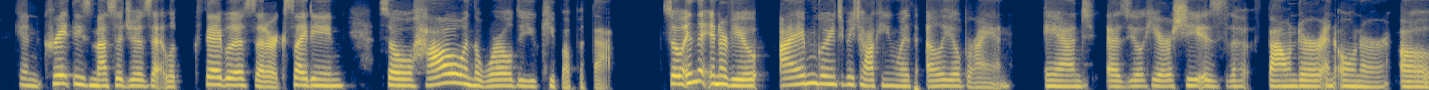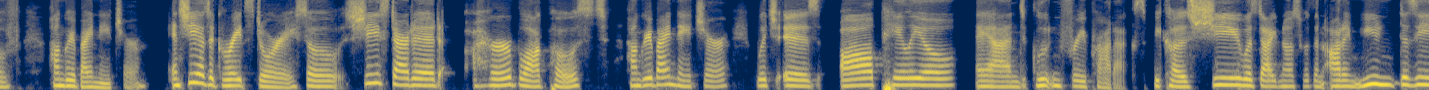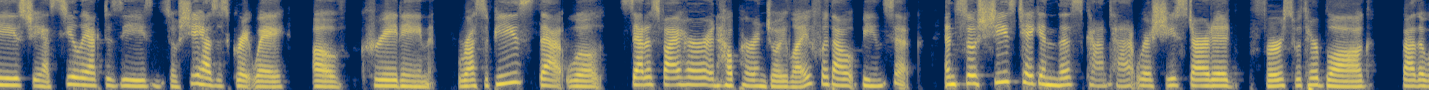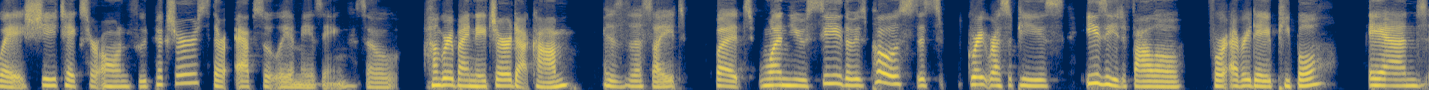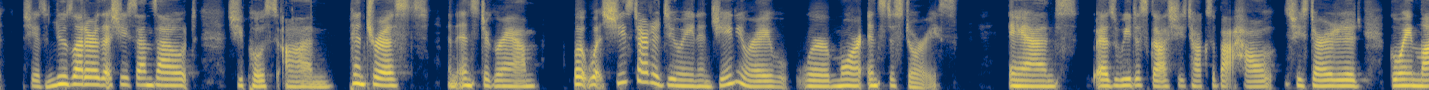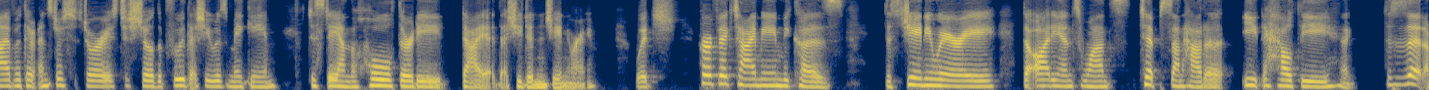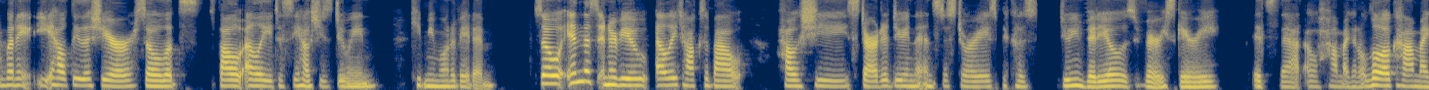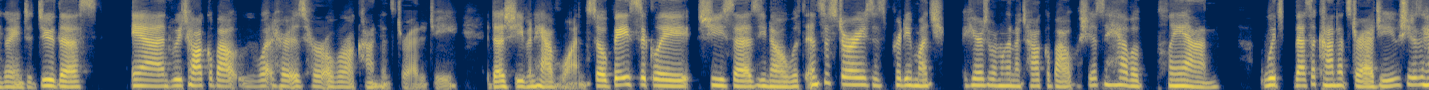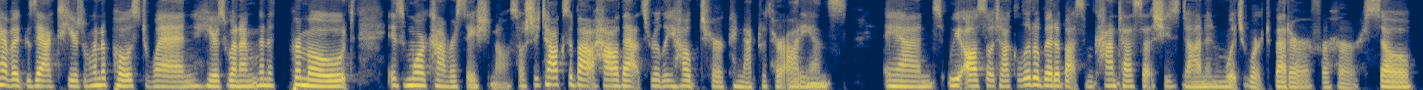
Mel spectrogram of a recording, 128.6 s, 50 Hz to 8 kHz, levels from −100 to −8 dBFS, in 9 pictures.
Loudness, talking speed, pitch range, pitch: -20 LUFS, 180 wpm, 180-215 Hz, 195 Hz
